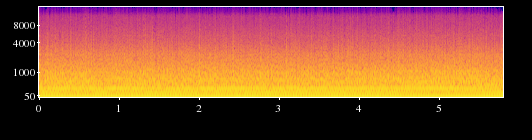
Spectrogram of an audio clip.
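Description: Onboard sound of a radio-controlled T-28D Trojan model airplane in flight: its motor and propeller running loud at a steady pitch, under a heavy rush of airflow over the microphone.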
